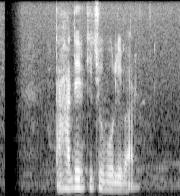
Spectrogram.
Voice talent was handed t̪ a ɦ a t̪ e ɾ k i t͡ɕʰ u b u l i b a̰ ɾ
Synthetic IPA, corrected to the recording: t̪ a ɦ a d̪ e ɾ k i t͡ɕʰ u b o l i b a̰ ɾ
